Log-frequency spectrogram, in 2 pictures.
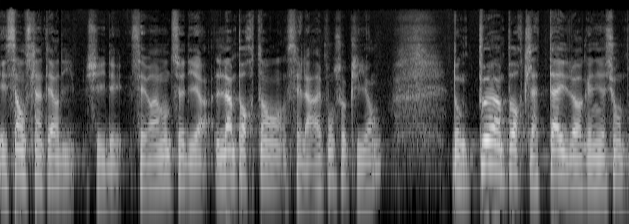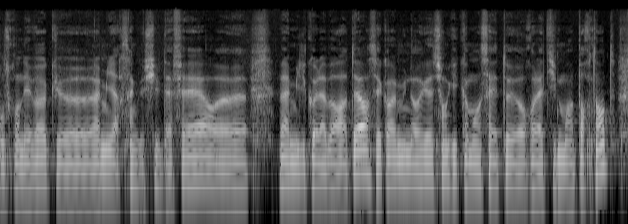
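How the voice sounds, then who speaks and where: A man at a fairly low pitch and a very fast pace. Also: ordinary pitch variation. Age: 40s. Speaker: HR director. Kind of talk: interview. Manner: halting, many fillers and repetitions.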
